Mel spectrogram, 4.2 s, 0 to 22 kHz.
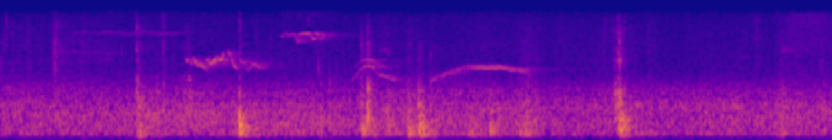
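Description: CCS2 rapid-charging connector being pushed into a car's charge inlet: several sharp knocks and clicks of the plug seating in the socket, over a steady background noise. A few short high chirps come about a second in and again around two seconds in.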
